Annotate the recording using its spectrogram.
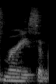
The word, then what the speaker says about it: Marisa: It's Marisa, but everybody does it.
